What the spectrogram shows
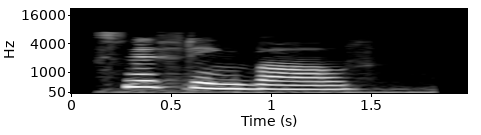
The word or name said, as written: snifting valve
